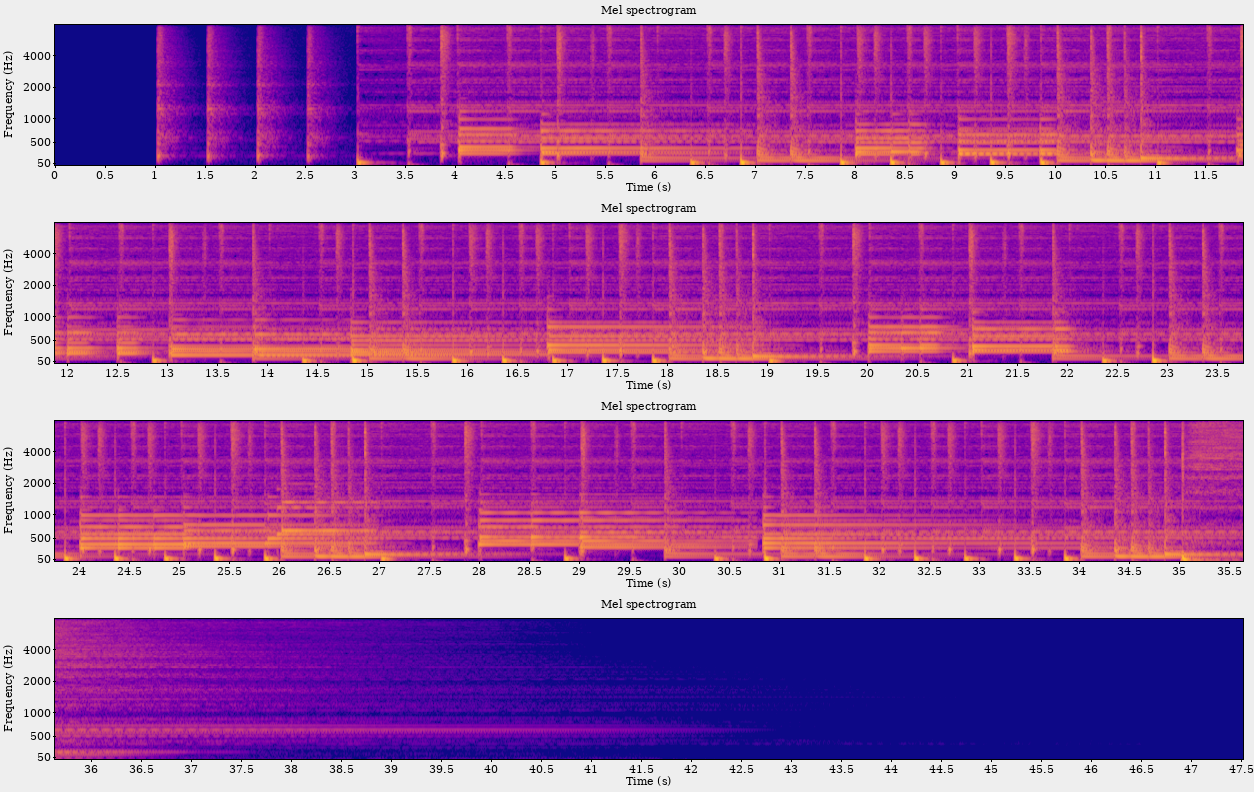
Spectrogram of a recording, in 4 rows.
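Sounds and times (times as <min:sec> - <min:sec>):
backing track: 0:04.1 - 0:35.6.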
